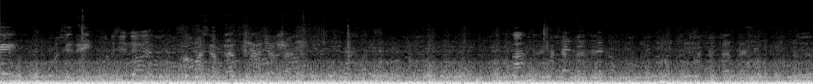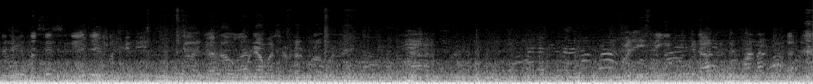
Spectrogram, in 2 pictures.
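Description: Steady low engine and road rumble heard inside the cabin of a moving coach, with a constant hum.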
